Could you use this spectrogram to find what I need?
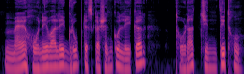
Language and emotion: Hindi, fearful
